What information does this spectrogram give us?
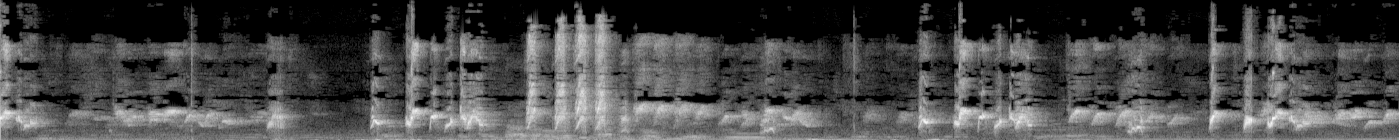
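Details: Red-whiskered bulbul, a wild bird, repeating short, lively song phrases of quick chirping, warbled notes with fast sharp clicks between them, with a low steady hum and some low thumping noises underneath.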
